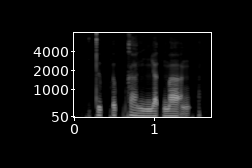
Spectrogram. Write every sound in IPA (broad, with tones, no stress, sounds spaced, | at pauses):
t̪ ɨ˨˩ p̚ ʔ ə˦˥ p̚ k a̤˨˩ n ɲ a˨˩ t̚ m a̰˧˨ ŋ ʔ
